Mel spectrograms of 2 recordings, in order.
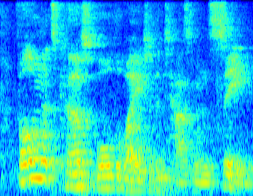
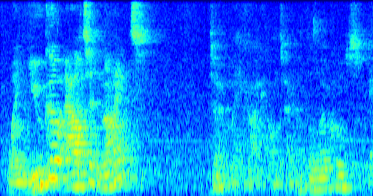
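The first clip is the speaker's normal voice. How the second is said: quoted mantra; 7 dB quieter than usual. Retold or imitated. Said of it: "repeated the mantra".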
